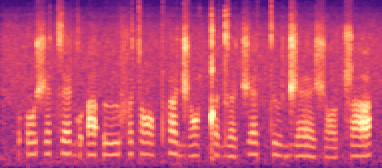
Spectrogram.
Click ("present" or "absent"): present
